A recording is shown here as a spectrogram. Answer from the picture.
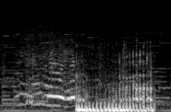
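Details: Lion roaring: a short tonal sound first, then about a second of deep, pulsing, grunting roar with rapid throbs before it cuts off, with music in the background.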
